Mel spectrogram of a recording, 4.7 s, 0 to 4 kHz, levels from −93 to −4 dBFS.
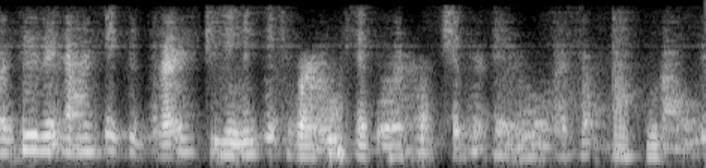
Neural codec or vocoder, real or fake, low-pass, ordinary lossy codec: codec, 44.1 kHz, 0.9 kbps, DAC; fake; 3.6 kHz; AAC, 32 kbps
